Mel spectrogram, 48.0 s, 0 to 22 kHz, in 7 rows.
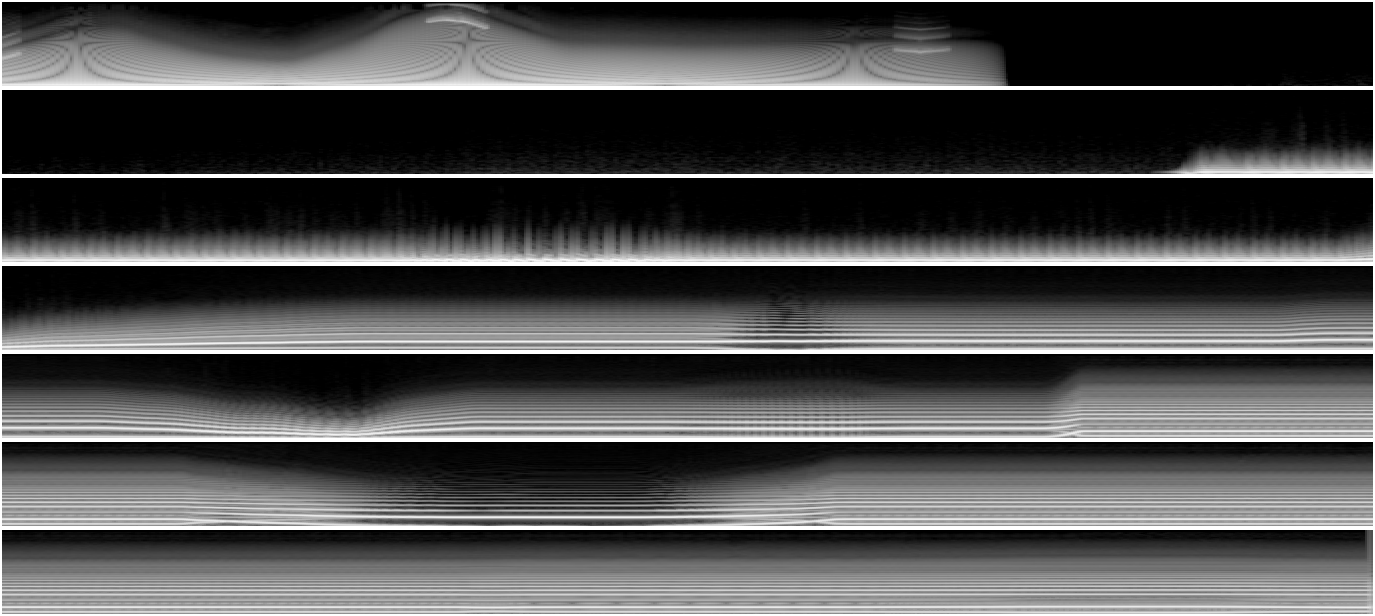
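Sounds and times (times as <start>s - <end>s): resonant synthesizer tone: 12.8s - 47.9s.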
